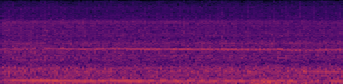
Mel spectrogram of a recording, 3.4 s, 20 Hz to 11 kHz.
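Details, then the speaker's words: 1989 Buick Reatta 3.8L, previously stalling, hard starting and idling rough despite many new parts. Now it idles steadily and smoothly with no misses or surging, charging at 13.7 V with the A/C engaging; it sounds better. "we'll just let this run and look at this stuff i'll get some people over here uh definitely sounds better"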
